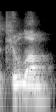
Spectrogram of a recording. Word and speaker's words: Thiếu Lâm: So all up and down Vietnam now, right, you'll see schools broadly divided into Thiếu Lâm, which is the Vietnamese pronunciation of Shaolin, right, or Siêu Lâm in Cantonese, right?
